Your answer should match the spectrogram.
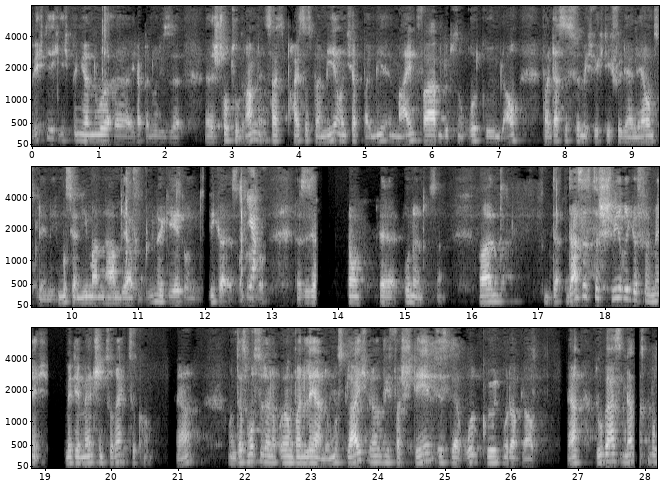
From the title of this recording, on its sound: Instagram Live Talk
